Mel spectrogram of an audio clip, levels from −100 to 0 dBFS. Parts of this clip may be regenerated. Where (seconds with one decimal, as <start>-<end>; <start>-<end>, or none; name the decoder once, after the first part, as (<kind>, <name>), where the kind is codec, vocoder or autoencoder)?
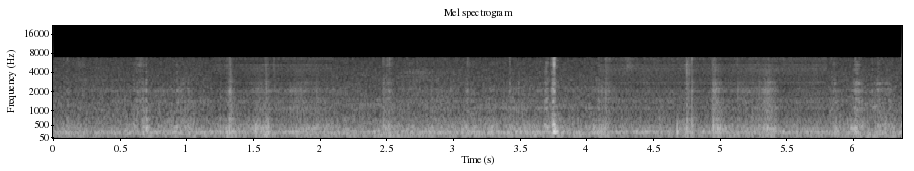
1.2-2.1 (codec, ZipCodec); 4.1-5.8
